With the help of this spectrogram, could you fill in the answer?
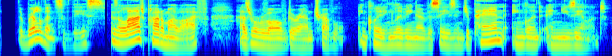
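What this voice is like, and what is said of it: Australian accent. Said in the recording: “If you can't tell from my accent, I'm Australian”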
